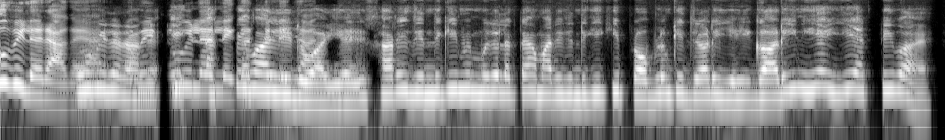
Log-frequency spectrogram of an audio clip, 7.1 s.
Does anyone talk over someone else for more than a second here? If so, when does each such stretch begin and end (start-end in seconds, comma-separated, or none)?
0.6-2.8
